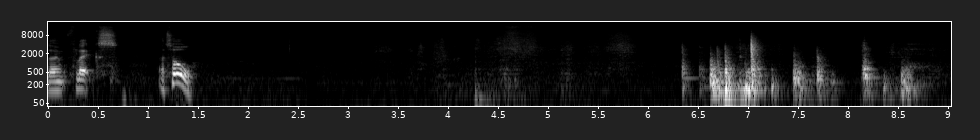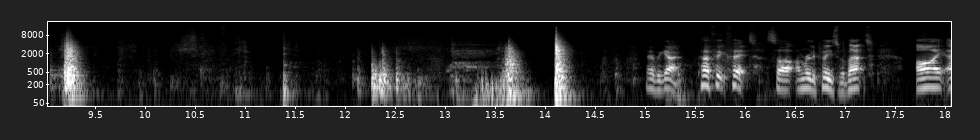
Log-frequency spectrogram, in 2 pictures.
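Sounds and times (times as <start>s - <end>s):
hollow wooden knocks: 6.3s - 9.5s, 11.4s - 12.8s, 13.4s - 14.4s.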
